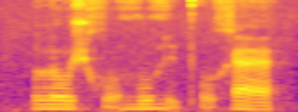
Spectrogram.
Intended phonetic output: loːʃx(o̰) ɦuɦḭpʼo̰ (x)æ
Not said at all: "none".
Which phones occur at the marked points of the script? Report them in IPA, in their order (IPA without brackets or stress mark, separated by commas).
o̰, x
